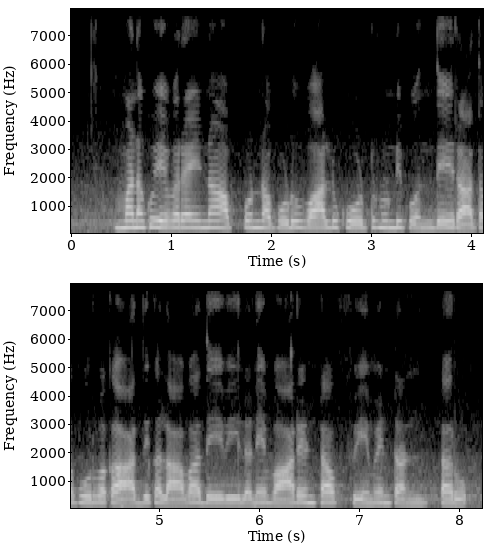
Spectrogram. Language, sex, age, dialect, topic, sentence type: Telugu, female, 31-35, Telangana, banking, statement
